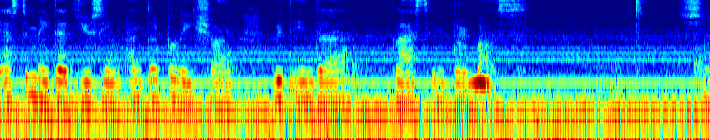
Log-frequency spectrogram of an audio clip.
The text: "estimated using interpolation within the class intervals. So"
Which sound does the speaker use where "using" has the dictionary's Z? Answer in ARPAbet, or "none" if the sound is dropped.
S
